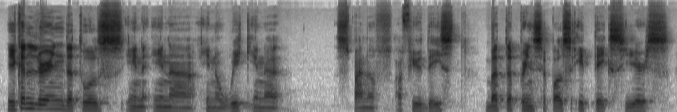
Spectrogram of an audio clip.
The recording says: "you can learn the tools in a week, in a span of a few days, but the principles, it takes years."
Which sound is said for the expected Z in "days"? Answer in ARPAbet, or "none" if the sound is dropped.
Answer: S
